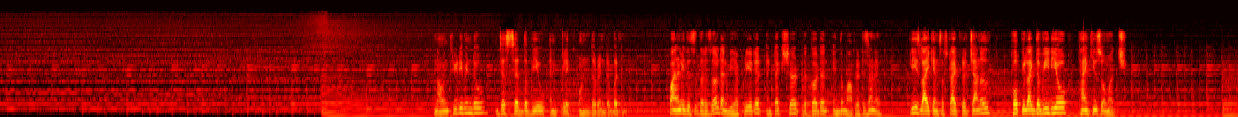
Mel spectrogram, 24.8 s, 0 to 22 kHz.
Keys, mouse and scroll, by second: 0.8-1.2 scroll down 1, 1.2 middle click, 2.0 click, 8.1 scroll up 1, 8.4 middle click, 8.7 scroll up 1, 8.9-9.4 right click, 9.1 middle click, 9.5 scroll up 1, 9.6-9.9 right click, 9.9 middle click, 10.6-11.1 click, 11.1 scroll up 1, 11.3 middle click, 11.5 right click, 11.6-12.2 middle click, 12.6 click.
